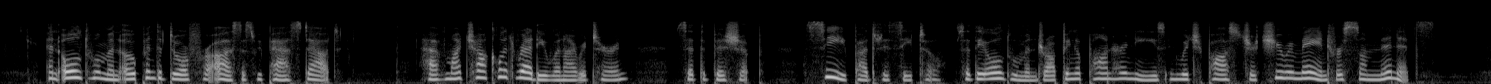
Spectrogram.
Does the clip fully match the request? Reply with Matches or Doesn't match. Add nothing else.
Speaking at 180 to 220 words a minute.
Doesn't match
